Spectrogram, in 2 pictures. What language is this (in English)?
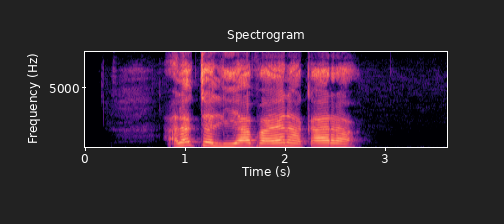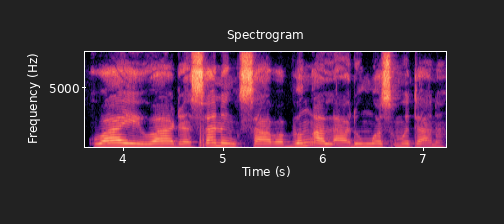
Hausa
